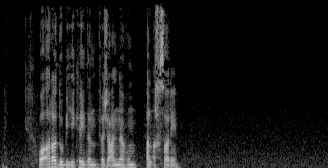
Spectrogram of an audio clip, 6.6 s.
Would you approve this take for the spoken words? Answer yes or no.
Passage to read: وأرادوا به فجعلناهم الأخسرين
no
